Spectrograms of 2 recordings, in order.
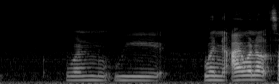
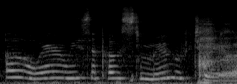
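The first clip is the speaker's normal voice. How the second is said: confused; 7 semitones higher, 3 dB quieter than usual. Retold or imitated. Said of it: "And they were like".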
